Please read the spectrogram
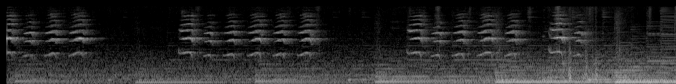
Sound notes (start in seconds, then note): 1.7 Tieke/saddleback calling; 3.6 music gets louder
